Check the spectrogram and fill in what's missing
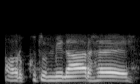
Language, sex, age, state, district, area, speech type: Urdu, female, 30-45, Delhi, South Delhi, rural, conversation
